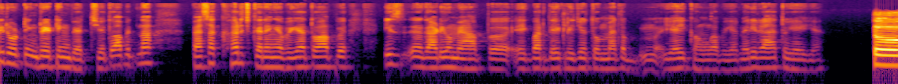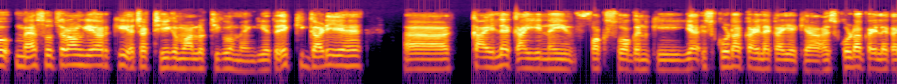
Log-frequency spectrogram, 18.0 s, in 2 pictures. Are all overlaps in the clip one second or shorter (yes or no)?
yes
